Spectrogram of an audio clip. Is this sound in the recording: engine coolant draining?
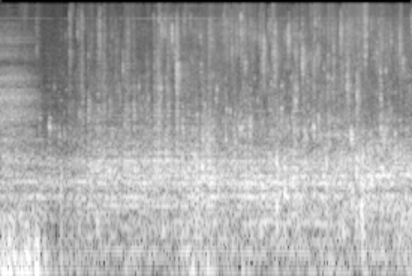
yes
